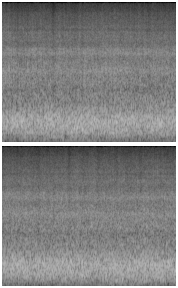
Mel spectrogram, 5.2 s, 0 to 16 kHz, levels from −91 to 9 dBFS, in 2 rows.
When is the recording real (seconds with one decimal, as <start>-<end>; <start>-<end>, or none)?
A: 0.0-5.2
